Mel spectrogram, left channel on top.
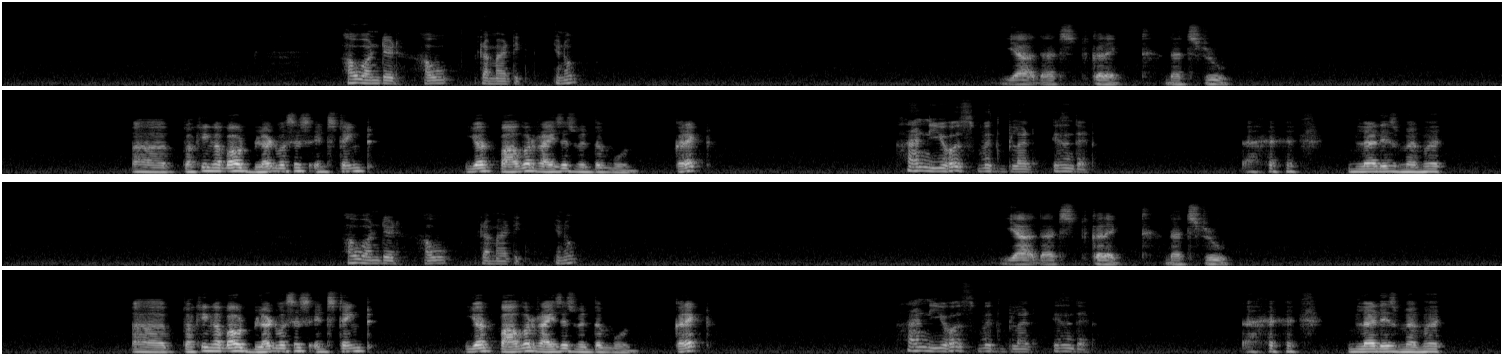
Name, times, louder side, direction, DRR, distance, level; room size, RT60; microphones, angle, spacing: voice 1, 3.4-4.5 4.8-5.2 5.5-5.8 23.9-25.9, left 3 dB, 45° left, 0.5 m, -32 dB
voice 2, 10.0-12.3 16.3-18.6 19.6-21.3 21.7-22.0 27.4-28.1 28.5-29.4, right 1 dB, 30° right, 1.3 m, -25 dB
2.7 x 2.1 x 3.4 m
head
